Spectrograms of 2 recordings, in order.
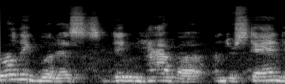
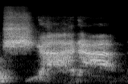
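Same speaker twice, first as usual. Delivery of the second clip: snapping shout; 4 semitones higher than usual. Retold or imitated. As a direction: yell at the barking dog after a bad day. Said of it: "And you go".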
